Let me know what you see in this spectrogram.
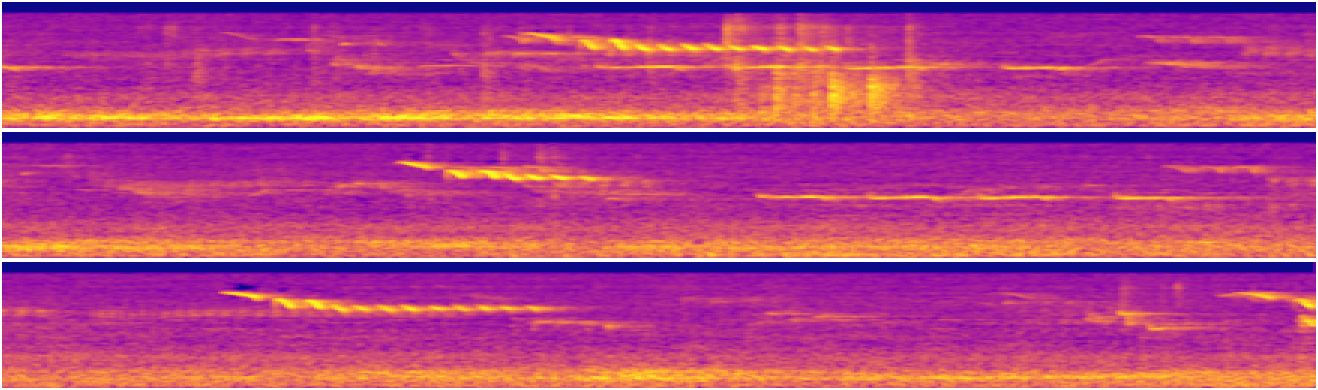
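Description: A songbird singing the same short phrase about every four to five seconds, high falling notes followed by a lower even trill, with other faint chirps between. Under it runs a steady low background hum.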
